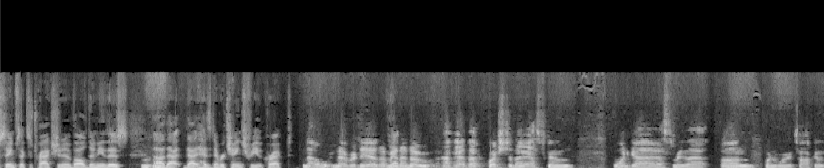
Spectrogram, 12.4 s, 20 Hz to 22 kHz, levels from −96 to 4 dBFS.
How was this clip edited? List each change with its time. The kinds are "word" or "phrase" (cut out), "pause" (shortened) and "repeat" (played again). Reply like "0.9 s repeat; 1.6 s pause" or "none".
4.5 s pause; 10.7 s pause; 11.4 s pause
